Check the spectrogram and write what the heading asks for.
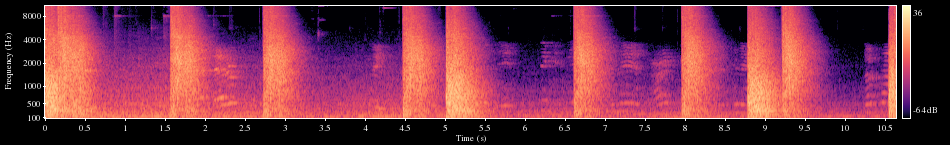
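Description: Nine gunshots at a shooting range, each a sharp crack with a short echo, fired at uneven intervals, including two quick pairs about half a second apart.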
